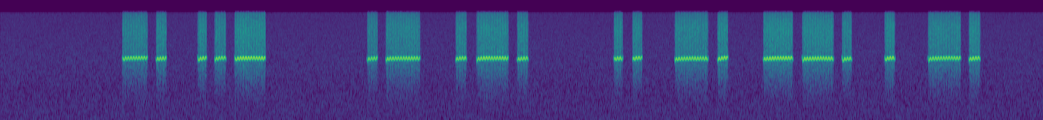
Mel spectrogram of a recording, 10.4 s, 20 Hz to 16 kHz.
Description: Morse code, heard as a whistle, hand-sent with a straight key, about 13 wpm. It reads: NU AR INGEN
